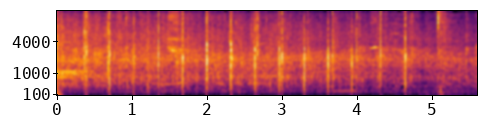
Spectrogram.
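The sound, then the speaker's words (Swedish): An audience claps steadily, a dense wash of many hands with sharper individual claps popping out in a fairly even rhythm, sustained at moderate loudness with no voices. “Alltså en applåd.”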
